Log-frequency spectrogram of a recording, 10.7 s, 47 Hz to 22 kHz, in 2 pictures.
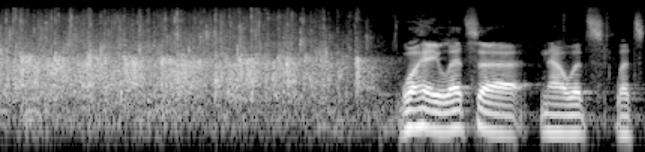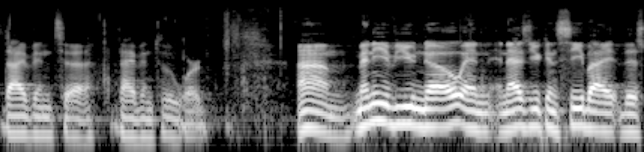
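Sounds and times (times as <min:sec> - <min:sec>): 
crowd applauding: 0:00.0 - 0:03.3
speech: 0:03.4 - 0:07.3, 0:07.9 - 0:10.7.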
